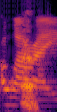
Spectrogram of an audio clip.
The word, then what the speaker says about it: Ora: because it's a Maori it's a Maori word I'm a kiwi in case yeah you couldn't tell um so it's Ora sleep coaching um on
